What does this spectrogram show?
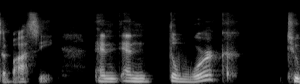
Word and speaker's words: Abbasi: yeah and I realize I mispronounced the director's name earlier it's not a boss it's a Basi and and the work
